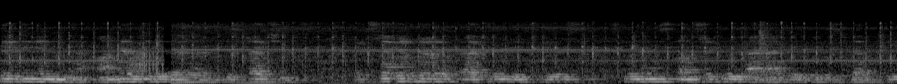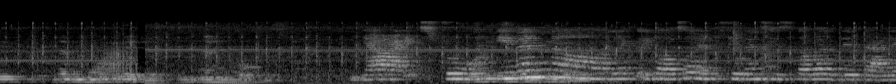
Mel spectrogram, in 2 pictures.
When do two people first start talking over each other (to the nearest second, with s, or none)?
13 s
